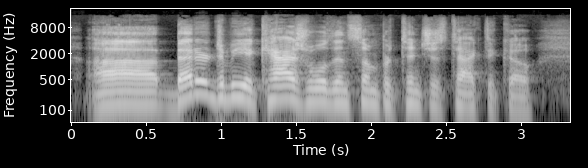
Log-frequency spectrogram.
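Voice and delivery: ordinary talk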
